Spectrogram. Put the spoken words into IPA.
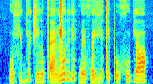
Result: u˩fʲu˩bʲo˥ t͡ʃi˩lu˩pʼæ˩ ŋ͡ǁo˥ri˥ pwe˩xʷæ˩ vʲæ˩tʼi˩pʼu˩ xu˥pʲɒ˥

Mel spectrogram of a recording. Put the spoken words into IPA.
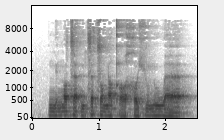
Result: ŋɪ ŋɒt͡sæʔĩ t͡sɜt͡sɔŋæqʼɑ χʊ çunu wæ

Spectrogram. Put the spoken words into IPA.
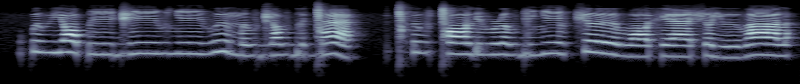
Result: pɨvjɒ piːd͡ʒiːv ʎiːvɨ mɘvd͡ʒɒvɡɘɡ͡ǀæ | ǀʰɨvǀɒːl ɾʲɘvɹəvɡiʎiːl t͡ʃɘː vɒːxʲæːʃə jɨːvaːl

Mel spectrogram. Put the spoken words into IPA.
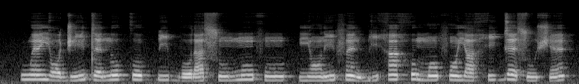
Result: wɛ̃˧jɔ˨d͡ʒĩ˨˦ tɛ˧no˦ ko˧ k͡pi˧bo˨ɾa˨˦ sũ˧mũ˦fũ˧ | jɔ̃˧ɾĩ˦fɛ̃˦˨ ɡ͡bi˨˦hã˦ ho˦˨mɔ̃˧ fɔ̃˦ja˧hi˦ ɡɛ˦˨ su˨ʃɛ̃˨˦

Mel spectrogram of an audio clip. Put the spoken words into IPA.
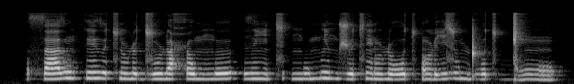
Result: θaðũ kẽðɵt͡sɾũɳɵ d͡zuɳɐ ħomŋɵ | ðĩt͡s | ŋumlĩm ʒɵt͡sẽɾũ ɳot͡sʼõ ɽizumɖʱot͡s ɡ͡ǀũ

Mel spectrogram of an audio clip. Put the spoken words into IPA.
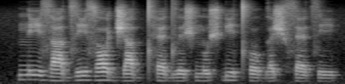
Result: ni˥˩za˨˩d͡zi˥˩zɔ˥˩ d͡ʒa˨˩dtʰɛ˨˩d lɨ˨˩ʃnu˨˦ʃɠi˥˩ tʰo˨˩ɡɐ˨˦ʃ sɛ˨˩t͡si˨˩

